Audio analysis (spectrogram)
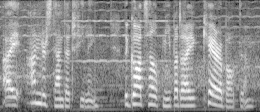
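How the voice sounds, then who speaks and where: A woman playing a warm, perceptive, teasing friend in an audio drama, familiar and gently probing. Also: mid-range voice, normal speed, faint music behind, close to an everyday voice. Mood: tender, earnest. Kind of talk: acted fan fiction audio drama.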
